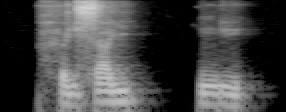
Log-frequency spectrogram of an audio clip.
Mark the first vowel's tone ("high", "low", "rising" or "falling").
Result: low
